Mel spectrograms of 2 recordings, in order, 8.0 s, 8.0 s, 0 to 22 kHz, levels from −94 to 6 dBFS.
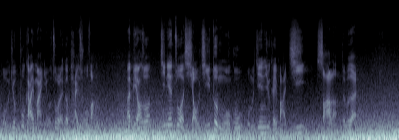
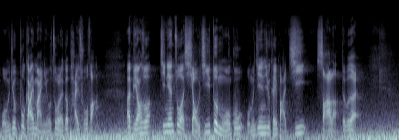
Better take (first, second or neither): second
